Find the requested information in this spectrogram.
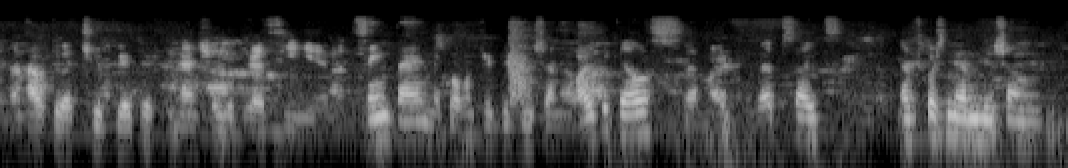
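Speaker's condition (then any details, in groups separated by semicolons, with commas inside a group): No condition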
